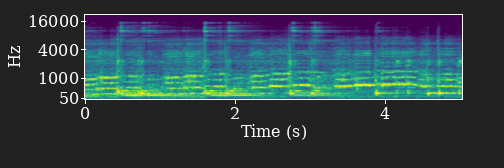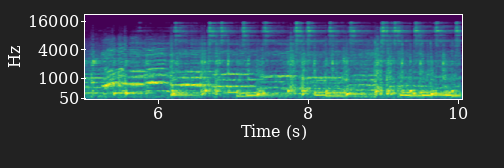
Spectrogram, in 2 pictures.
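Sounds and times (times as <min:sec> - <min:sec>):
jingling frame drum: 0:00.0 - 0:10.0
men singing in chorus: 0:00.0 - 0:10.0.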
